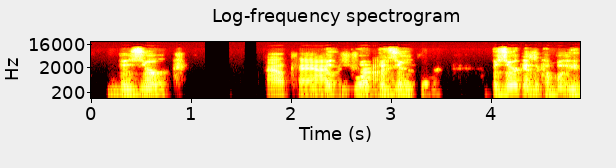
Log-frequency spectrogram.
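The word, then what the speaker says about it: BRZRKR: his own personal comic brazer it's pronounced berserk okay berserk is a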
